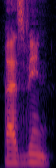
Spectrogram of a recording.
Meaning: 1. Qazvin (a city in Iran, the seat of Qazvin County's Central District and the capital of Qazvin Province) 2. Qazvin (a county of Iran, around the city) 3. Qazvin (a province of Iran)
- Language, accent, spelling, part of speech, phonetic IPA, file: Persian, Iran, قزوین, proper noun, [qæz.víːn], Qazvin.ogg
